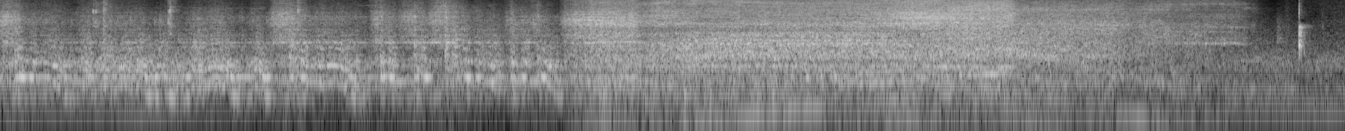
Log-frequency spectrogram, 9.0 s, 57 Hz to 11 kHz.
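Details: 1988 Bayliner Avanti 3250 with twin 260 HP 5.7 Chevy 350s and OMC Cobra outdrives, sitting 6+ years, throttle manually opened too far: slow uneven cranking pulses, then a ragged roar as it briefly catches and fades; hard start.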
